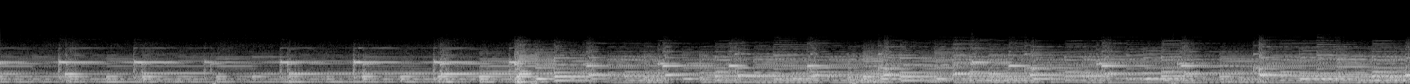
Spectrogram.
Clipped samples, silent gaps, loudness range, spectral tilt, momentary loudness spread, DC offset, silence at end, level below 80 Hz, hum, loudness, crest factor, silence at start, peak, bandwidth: under 0.1%; none; 4 LU; -11 dB/octave; 7 LU; under 0.1%; 0 s; -46 dBFS; none; -19 LUFS; 16 dB; 0 s; -2 dBFS; 3.9 kHz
